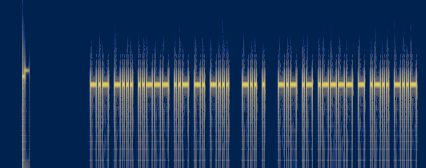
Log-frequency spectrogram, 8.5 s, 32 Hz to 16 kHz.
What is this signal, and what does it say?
Morse code, heard as a keyed tone, about 32 wpm, 700 Hz. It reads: KB2UNB DE KA1TLX
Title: USA Callsign DE Callsign - 6 Characters - 30wpm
